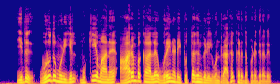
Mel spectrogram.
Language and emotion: Tamil, neutral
